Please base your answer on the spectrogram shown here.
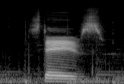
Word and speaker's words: staves: Staves. You get my point. I don't know why some people pronounce the plural of staff as stave, like with a V.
